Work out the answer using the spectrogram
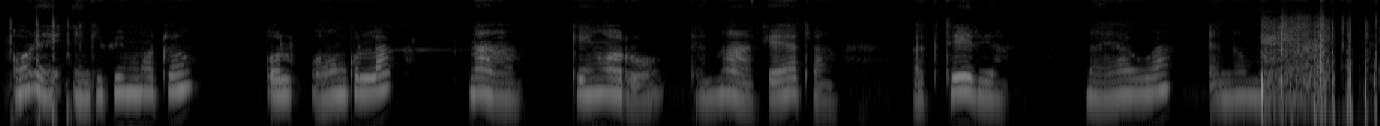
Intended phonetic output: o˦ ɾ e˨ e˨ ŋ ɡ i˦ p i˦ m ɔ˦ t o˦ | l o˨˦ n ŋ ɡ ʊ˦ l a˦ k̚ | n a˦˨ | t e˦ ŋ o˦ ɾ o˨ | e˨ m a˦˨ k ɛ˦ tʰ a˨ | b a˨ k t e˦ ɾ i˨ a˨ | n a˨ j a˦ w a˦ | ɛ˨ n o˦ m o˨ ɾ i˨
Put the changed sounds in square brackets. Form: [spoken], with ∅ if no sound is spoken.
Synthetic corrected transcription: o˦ ɾ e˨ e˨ ŋ ɡ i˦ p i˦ m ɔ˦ t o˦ | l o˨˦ [∅] ŋ ɡ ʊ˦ l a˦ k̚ | n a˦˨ | [k] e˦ ŋ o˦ ɾ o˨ | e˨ [n] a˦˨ k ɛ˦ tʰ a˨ | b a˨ k t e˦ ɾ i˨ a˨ | n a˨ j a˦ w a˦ | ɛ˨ n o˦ m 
